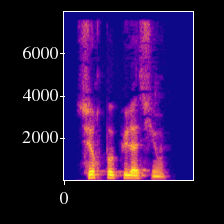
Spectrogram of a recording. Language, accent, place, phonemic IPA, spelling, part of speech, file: French, France, Lyon, /syʁ.pɔ.py.la.sjɔ̃/, surpopulation, noun, LL-Q150 (fra)-surpopulation.wav
- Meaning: overpopulation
